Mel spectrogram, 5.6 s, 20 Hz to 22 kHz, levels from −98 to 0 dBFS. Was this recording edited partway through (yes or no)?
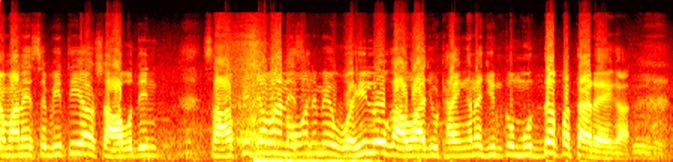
yes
